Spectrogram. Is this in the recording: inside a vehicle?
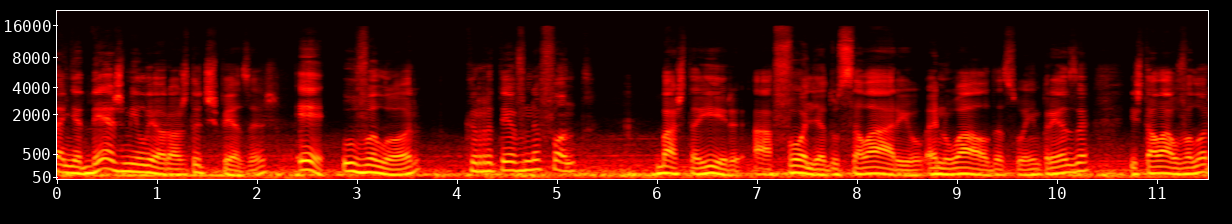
yes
